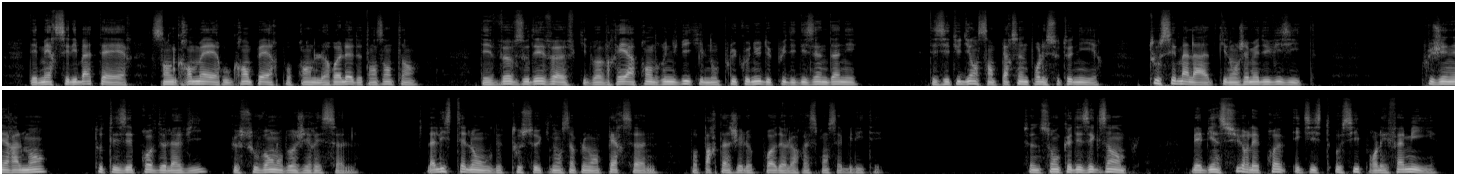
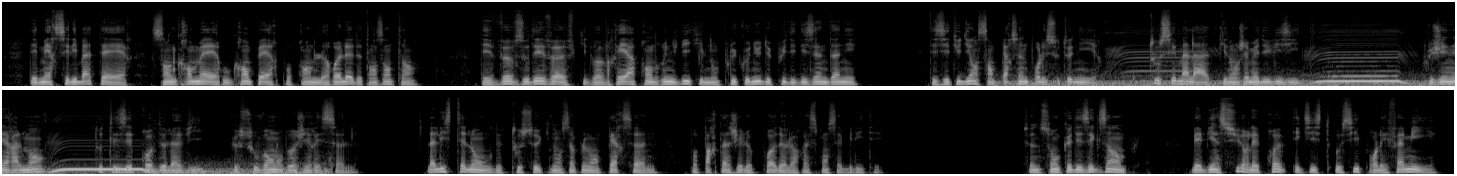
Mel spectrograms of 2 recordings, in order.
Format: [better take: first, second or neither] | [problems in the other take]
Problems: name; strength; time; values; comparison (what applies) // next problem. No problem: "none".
first | phone ringing; loud; from 10 to 18 s; peak 5 dB above the speech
